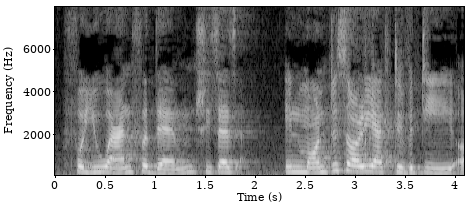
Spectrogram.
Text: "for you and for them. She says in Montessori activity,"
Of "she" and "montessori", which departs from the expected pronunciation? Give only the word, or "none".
none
